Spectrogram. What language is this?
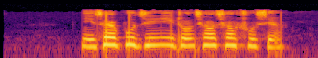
Chinese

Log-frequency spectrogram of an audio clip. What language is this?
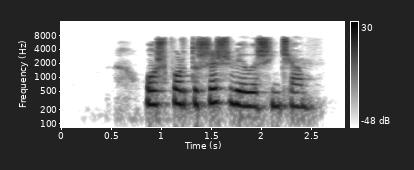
Mari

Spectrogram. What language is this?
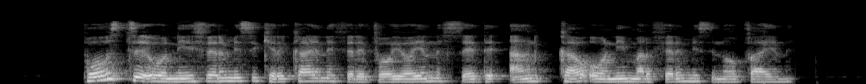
Esperanto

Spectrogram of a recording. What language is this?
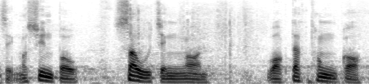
Cantonese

